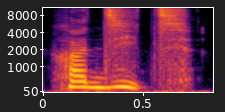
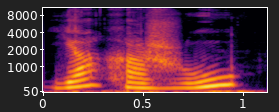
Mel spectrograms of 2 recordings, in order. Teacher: The «д» becomes the «ж»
